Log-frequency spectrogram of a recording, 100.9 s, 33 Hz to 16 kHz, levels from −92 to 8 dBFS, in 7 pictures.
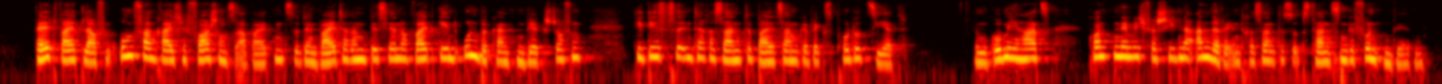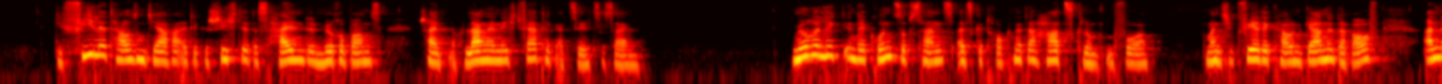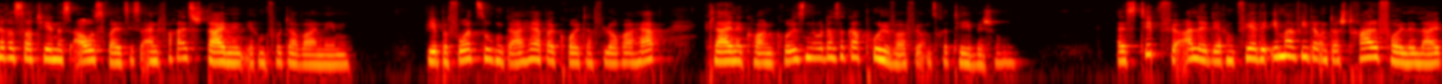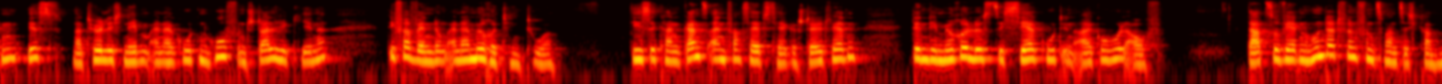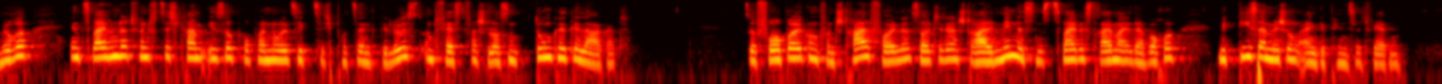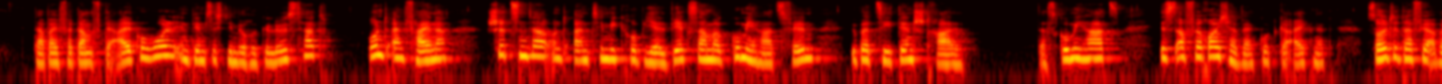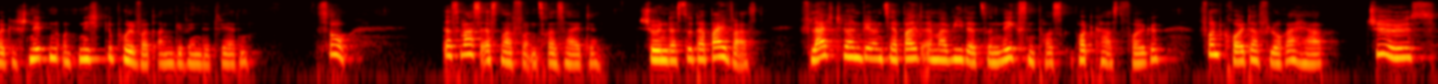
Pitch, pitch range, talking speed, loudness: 195 Hz, 170-220 Hz, 135 wpm, -33 LUFS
